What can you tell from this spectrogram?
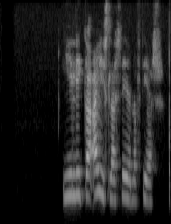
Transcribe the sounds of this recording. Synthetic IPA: jɛɣliːkaʔaːjst̪lḁr̥ɪːðɪnavθjɛɾ̥

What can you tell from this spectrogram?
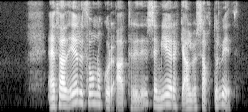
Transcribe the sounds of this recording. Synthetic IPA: ɛnθaðɛɾʏθownɔhkʏɾa̰ːt̪ʰɾɪ̰ðɪ̰sɛmjɛɣɛɾɛhcɪa̰lvɛɾ̥sawht̪ʏɾvɪ̰θ

